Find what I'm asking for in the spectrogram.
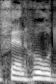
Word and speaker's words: Fanjul: Fanjul family, and that's spelled, by the way, F-A-N-J-U-L, if you're interested, if you want to Google these people or look any of this up, Fanjul.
